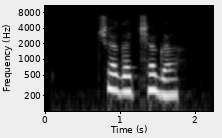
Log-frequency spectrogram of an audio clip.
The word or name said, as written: chugachuga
